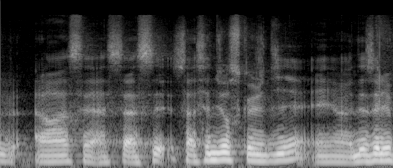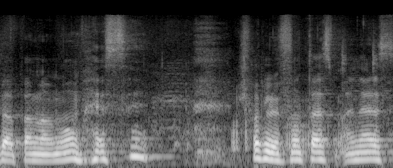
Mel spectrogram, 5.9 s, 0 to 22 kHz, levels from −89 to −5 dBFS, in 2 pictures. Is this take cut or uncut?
uncut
